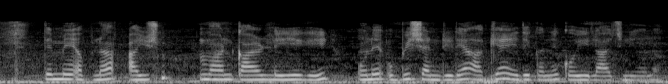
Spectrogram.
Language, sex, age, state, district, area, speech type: Dogri, female, 18-30, Jammu and Kashmir, Reasi, urban, spontaneous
